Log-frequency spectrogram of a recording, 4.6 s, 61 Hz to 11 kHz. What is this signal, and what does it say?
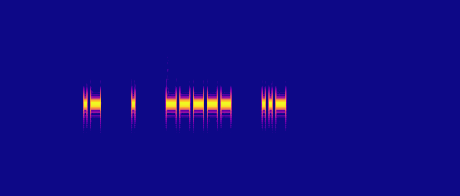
Morse code, heard as a keyed tone, about 36 wpm, spaced as for 20 wpm, 700 Hz. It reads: AE0U
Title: USA Call Signs - 4 Characters - 3x Character Spacing - 35wpm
